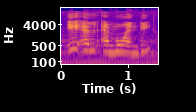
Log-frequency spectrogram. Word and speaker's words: almond: सो आमंड, ALMOND, आमंड। L is silent in this word.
